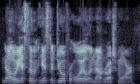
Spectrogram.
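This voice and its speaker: A man's voice: sits high, brisk, bright, forceful tone. A man co-hosting a casual gaming podcast, laughing easily and moving the talk along. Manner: laughs easily, steers the topic list. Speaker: podcast co-host. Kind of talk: casual chat.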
